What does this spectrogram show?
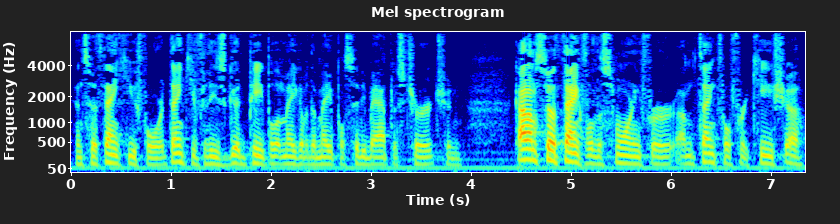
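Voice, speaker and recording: A husky-voiced man in his fifties preaches to a church congregation. His delivery moves from soft, close asides to fervent, rising appeals, and he ends in prayer. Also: medium pitch, fairly quick. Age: 50s. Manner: swings between hushed and fervent. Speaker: pastor. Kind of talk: sermon ending in prayer.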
